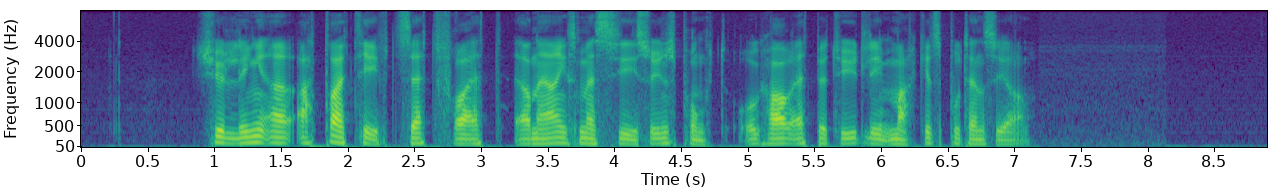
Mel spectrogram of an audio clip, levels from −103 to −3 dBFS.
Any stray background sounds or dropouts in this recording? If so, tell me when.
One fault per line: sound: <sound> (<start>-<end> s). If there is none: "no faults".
no faults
